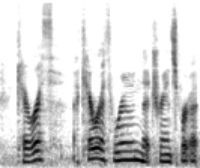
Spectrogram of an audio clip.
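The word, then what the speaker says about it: Caryll: carol roon we say carol but apparently this is a form of welsh and it's supposed to be pronounced careth a careth rune that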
